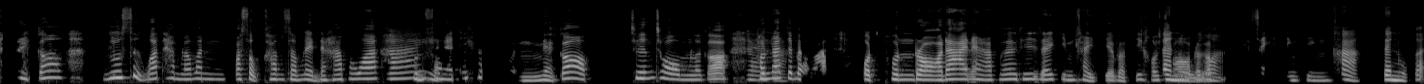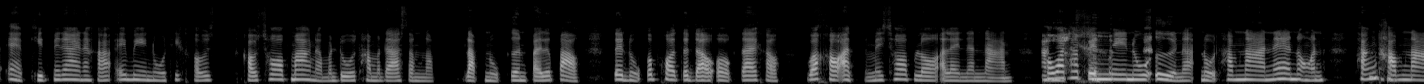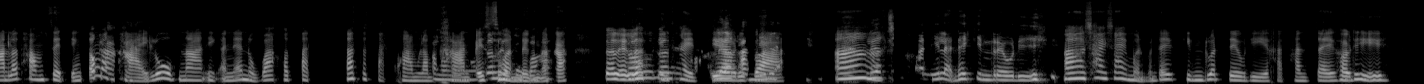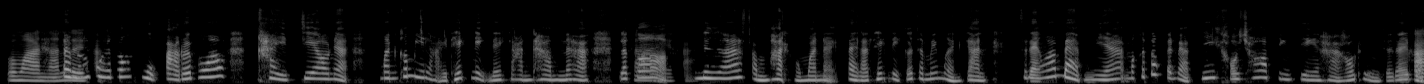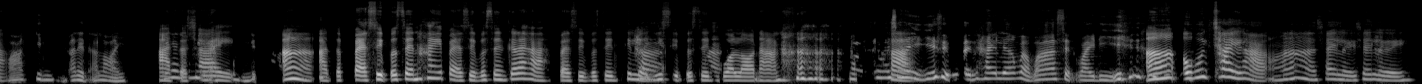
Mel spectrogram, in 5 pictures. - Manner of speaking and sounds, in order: laughing while speaking: "อา"; chuckle; laughing while speaking: "ค่ะ"; chuckle; chuckle; chuckle; chuckle; chuckle
- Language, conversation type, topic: Thai, podcast, สำหรับคุณ การทำอาหารหรือขนมถือเป็นงานศิลปะไหม?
